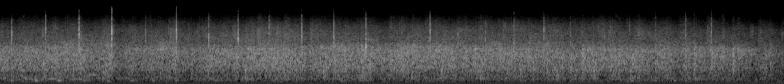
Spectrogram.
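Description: A church congregation applauds its vocalist, steady sustained clapping across the room with a few sharper nearby claps standing out above the crowd.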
